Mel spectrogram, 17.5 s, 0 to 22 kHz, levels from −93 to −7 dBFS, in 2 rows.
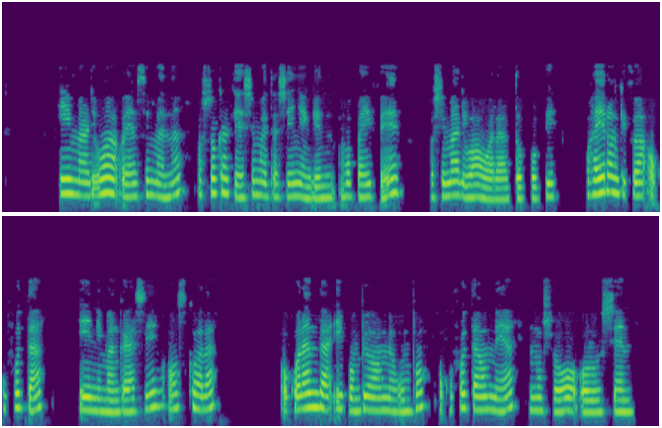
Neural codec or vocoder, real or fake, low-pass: none; real; 7.2 kHz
